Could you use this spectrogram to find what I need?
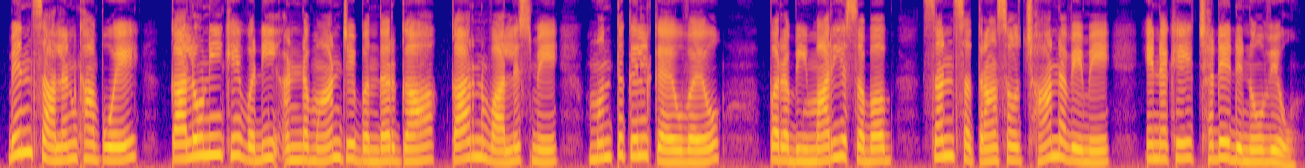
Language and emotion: Sindhi, neutral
